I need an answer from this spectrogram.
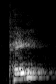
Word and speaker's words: pei: Pei, your p sound, your p sound, pei, and pei also has a final form.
